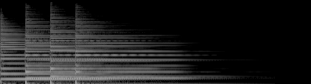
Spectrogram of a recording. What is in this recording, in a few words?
B Minor B Guitar; arpeggiated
